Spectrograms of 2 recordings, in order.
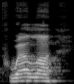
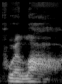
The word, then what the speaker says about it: puella: have puella and then you have puella, right? That A, the macron over the A, and the ablative singular. Not that you pronounce it that way, it's more emphatic and dramatic to say puella, but you're kind of holding that final A a little longer in the second version of it because you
